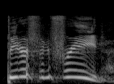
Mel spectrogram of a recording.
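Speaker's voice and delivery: high, loud gleeful announcement; excited announcement. Retold or imitated. God's answer voiced, high and bright announcement. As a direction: announce the good news brightly.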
